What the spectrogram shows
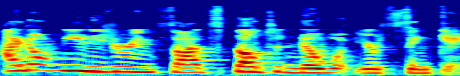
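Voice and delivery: ordinary talk

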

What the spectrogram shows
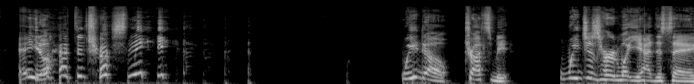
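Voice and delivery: high, swooping voice on the verge of tears. Addressing the folks watching after hearing a woman's remarks, almost crying. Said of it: "I'm almost crying. I'm sorry, folks".

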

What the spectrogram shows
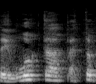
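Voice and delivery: ordinary delivery, nothing marked

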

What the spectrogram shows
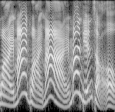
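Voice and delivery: twangy rural accent. Comparing a rural dialect to a Kentucky accent, twangy rural accent. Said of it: "it's like twangy".

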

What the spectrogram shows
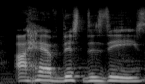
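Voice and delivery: normal talking voice

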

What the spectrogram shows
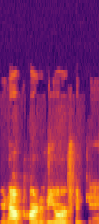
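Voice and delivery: whispering. Reaching over to an orphan being hugged, the speaker says this in a whisper. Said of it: "I reach over and I whisper".

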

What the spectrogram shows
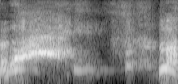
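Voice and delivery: very high, very loud, shrill scream. Retelling running to a closing gate, imitating own scream. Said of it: "I just screamed 'cause I was so tired".

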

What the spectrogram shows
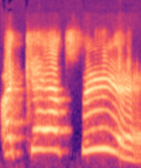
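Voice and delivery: put-on very high, screaming old-woman voice. Retelling yelling at the television during a dark battle scene, retelling screaming like an old woman. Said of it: "screaming at my television like I was an old woman".

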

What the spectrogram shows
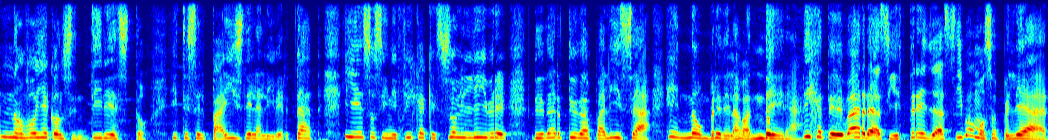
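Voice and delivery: squeaky, very high voice pushed to its highest. Performing a character's lines in a scene, very high-pitched voice. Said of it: "hacer la voz lo más aguda posible".

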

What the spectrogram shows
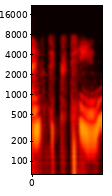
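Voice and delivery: put-on very high-pitched anime fangirl, otaku girl voice. Asked how old they are, the speaker answers in an otaku girl impression. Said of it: "That is like a really otaku girl impression".

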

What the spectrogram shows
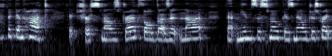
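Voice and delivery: usual speaking voice

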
